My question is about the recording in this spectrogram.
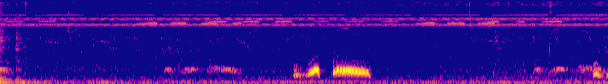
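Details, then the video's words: Khmer dove with a big sound coos once, clearly. Two brief notes are followed by a long, deep held coo, with faint distant cooing before it and the start of another phrase at the end. "The sound of Khmer Dove and big sound / លលកខ្មែរសម្លេងធំ"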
